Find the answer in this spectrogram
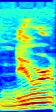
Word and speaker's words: Neewer: So, I'm pretty convinced that it's pronounced Neewer. So, I'm going to go with what they told me.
